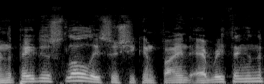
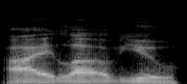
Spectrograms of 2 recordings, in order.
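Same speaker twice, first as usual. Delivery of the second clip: drawn-out silent mouthing; much slower than usual. Shown as a demonstration. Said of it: "without making a sound".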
